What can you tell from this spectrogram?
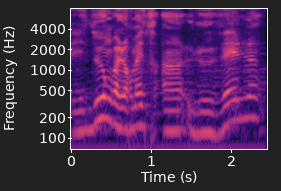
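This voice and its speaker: Male tutorial host, lightly lisping, informal and slow-paced, talking through steps over music. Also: medium pitch, expressive. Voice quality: slight lisp. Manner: informal, step-by-step, thinking aloud. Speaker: tutorial host, video artist and VJ. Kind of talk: casual software tutorial. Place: small indoor home studio.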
